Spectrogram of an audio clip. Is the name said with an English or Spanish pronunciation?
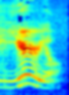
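English. It is said with English vowels and sounds. The speaker calls it wrong. "An English speaker would say"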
